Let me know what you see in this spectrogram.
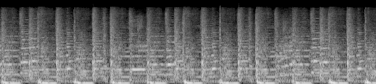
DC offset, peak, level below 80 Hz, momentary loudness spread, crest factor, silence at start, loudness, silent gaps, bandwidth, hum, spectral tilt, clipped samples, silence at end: under 0.1%; 0 dBFS; -16 dBFS; 1 LU; 12 dB; 0 s; -14 LUFS; none; 15.5 kHz; none; -4.5 dB/octave; under 0.1%; 0 s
